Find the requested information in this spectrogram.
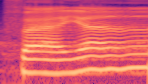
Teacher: Jadi cara bacanya nunnya disamarkan kemudian siap-siap menuju ke huruf ta. Fayanta. Hukum bacaan ikhfa aqrab dibacanya sambil didengungkan.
